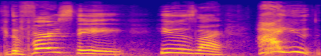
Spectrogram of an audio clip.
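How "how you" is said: a higher mock [name] snap; imitating [name]. Guest's rival imitated, higher mock anger. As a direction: imitate the rapper's angry opening. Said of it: "try to say it as best as he said".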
